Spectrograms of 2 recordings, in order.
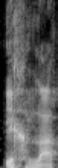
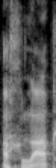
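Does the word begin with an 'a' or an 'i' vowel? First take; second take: i; a. First: The word begins with an 'i' vowel. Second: The word begins with an 'a' vowel. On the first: The speaker calls it wrong. "इखलाक नहीं है" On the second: The speaker calls it right. "दुरुस्त लफ्ज़ अखलाक है"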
